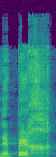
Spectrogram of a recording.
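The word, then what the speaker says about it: נֶפֶשׁ: Aquí esta palabra que se usa para alma se escribe literalmente en el hebreo nepech, pero la CH se pronuncia como J en el hebreo. Entonces podríamos decir que se le salió el nepej con J.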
